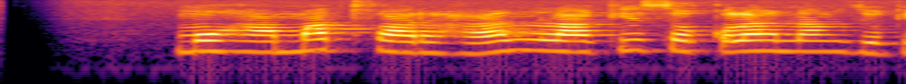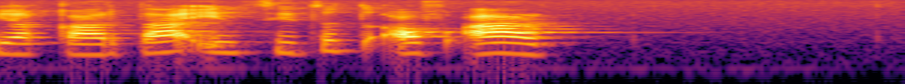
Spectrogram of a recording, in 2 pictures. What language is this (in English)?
Javanese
